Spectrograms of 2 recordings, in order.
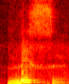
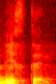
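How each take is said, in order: First: The t sound in the middle is dropped. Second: The t sound in the middle is pronounced. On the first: The speaker calls it right. "tuvuga listen" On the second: The speaker calls it wrong. "ntabwo tuvuga listen"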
